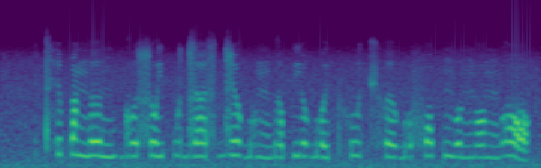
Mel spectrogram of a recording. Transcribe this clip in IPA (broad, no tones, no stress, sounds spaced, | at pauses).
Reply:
tʰ e p a ŋ əː ŋ i ɡ ʊː s ʊ j p u d͡z ɐː s d͡z ø ɡʷ a ŋ ɡ ɐ p j ø ɡʷ a j pʰ u t͡ʃʰ əː ɡʷ ɐ f ɔ p ŋʷ əː ŋ ɔː ŋ ɡ ɔ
